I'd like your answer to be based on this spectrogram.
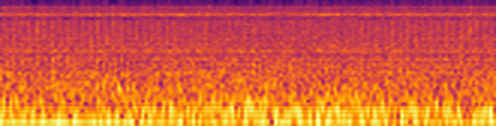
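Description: Helicopter flying overhead, a steady, dense rotor and engine rumble that holds at one level throughout, moderately close and alone.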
